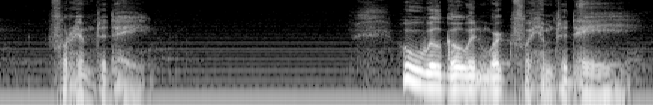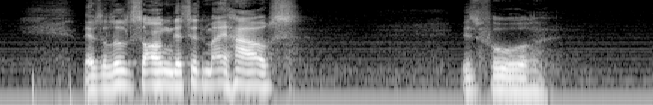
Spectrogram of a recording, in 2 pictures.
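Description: A man speaks slowly and with feeling into a microphone, heard through loudspeakers.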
